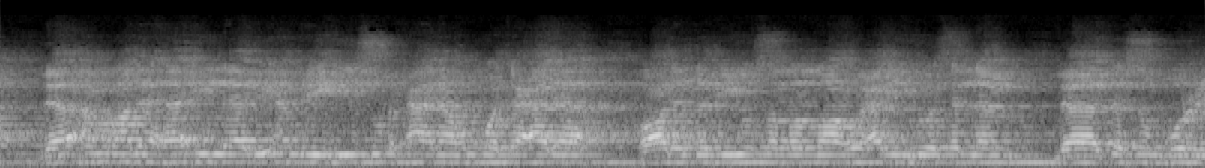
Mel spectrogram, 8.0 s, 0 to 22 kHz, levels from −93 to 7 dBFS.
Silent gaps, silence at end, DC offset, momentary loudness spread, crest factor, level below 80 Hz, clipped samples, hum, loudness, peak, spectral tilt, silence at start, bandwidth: none; 0 s; under 0.1%; 4 LU; 14 dB; -52 dBFS; under 0.1%; none; -19 LUFS; -4 dBFS; -5 dB/octave; 0 s; 10 kHz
